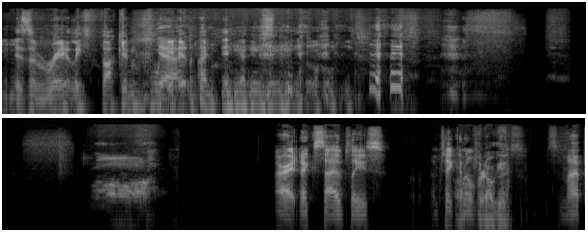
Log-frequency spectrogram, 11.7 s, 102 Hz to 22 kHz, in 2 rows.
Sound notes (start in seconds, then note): 3.6 laughter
